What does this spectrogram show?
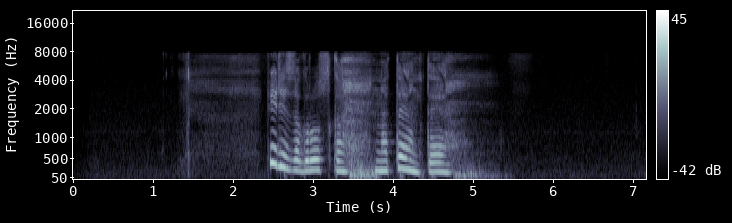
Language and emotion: Russian, sad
